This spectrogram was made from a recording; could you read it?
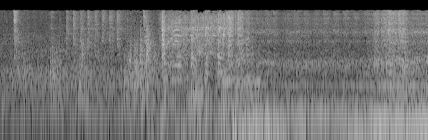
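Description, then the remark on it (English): A big-block Ford car engine in a garage cranks and catches, then settles into a loud, steady low rumble, purring for the rest of the moment. “Block Ford. Listen to that thing purr.”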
